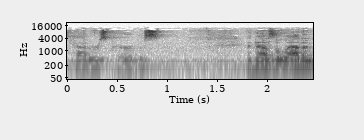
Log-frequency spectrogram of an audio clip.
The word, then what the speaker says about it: ceteris paribus: It looks like it's ceteris paribus, but it's actually pronounced cateris paribus.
